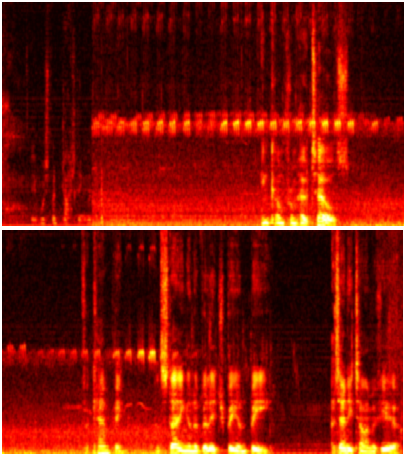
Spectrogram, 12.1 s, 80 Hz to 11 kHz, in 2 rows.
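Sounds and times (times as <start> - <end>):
cricket trilling: 1.4 - 9.1
low background rumble: 1.4 - 9.2.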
